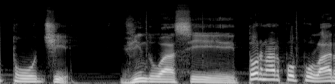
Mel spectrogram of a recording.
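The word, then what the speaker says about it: 唐手: para o karatê, e os caracteres chineses na palavra nem mesmo eram pronunciados por eles como karatê, mas sim como toji, vindo a se tornar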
